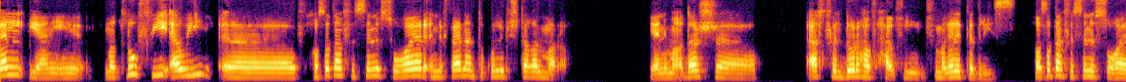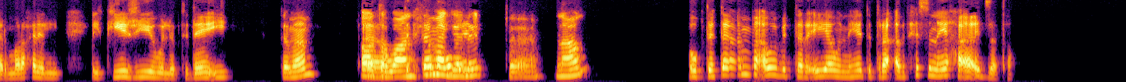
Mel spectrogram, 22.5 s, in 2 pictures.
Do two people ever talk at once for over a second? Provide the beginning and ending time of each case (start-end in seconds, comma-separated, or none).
14.9-16.1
